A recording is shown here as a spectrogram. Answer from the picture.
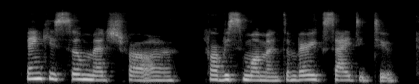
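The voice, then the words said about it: French accent. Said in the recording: “there's an accent there ... I'm French. I'm from Paris.”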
